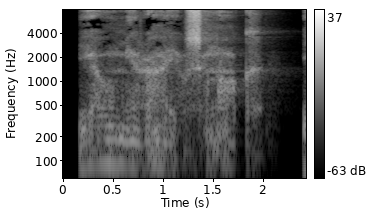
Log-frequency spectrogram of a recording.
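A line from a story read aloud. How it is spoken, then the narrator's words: Faint dying whisper. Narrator (Russian): еле шевеля губами прошептал Чу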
